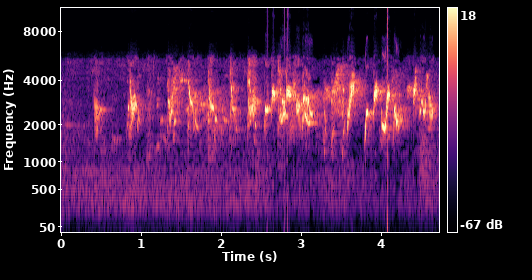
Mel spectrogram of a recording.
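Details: Caged Red-whiskered bulbul kept in Singapore, giving its keke call on command: a rapid, chattering run of short, bright, scratchy notes building in intensity, with a few sharp clicks mixed in.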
